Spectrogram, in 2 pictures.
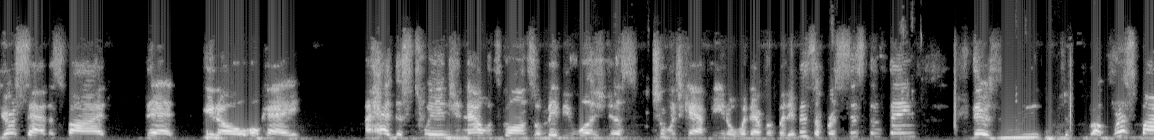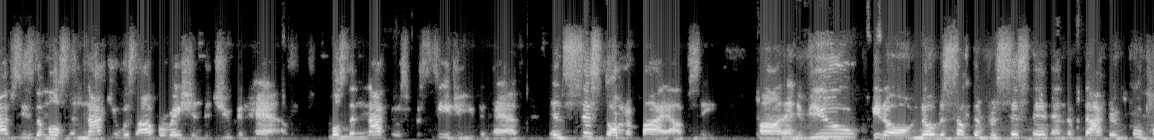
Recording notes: (Once again please excuse the static ).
